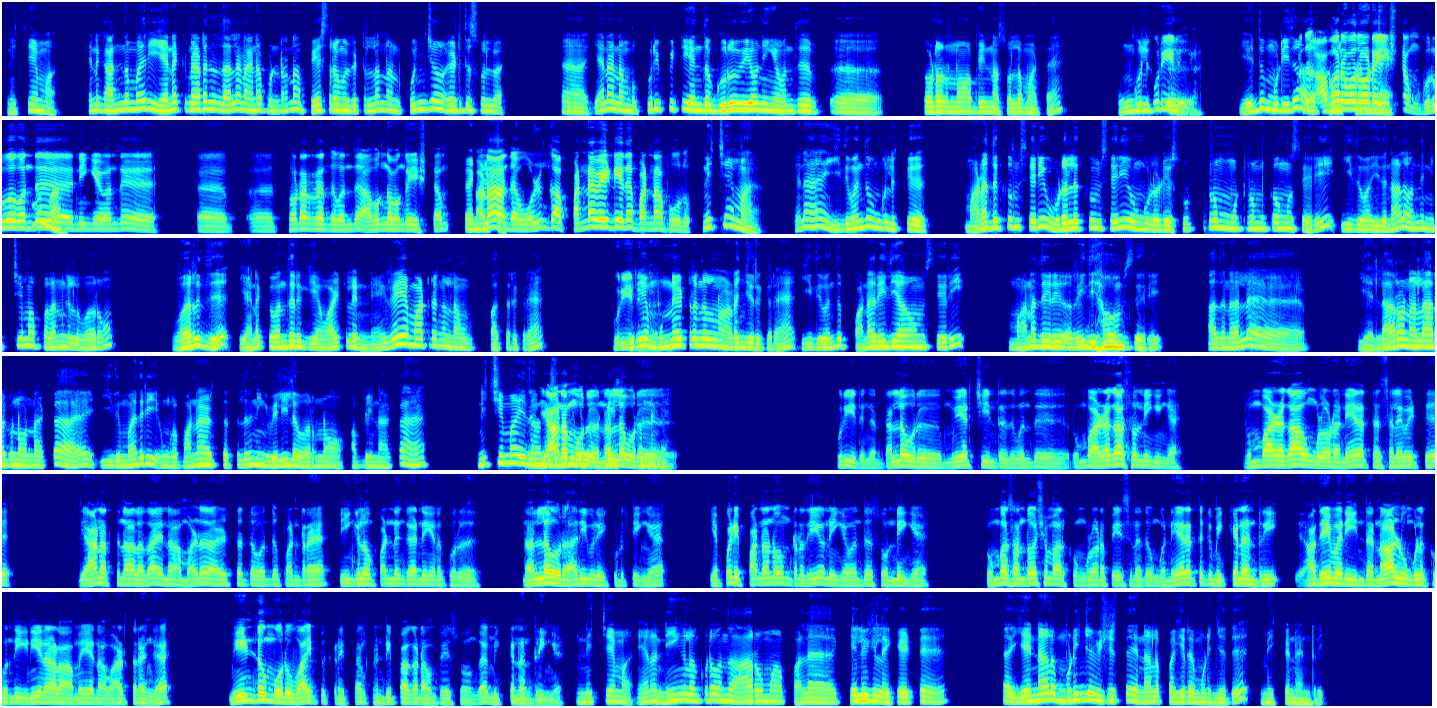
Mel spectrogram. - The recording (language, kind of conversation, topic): Tamil, podcast, அழுத்தம் அதிகமான நாளை நீங்கள் எப்படிச் சமாளிக்கிறீர்கள்?
- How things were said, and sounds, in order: "முற்றும் இருக்கவங்களுக்கும்" said as "முற்றும்க்குங்க"; laughing while speaking: "ரீதி ரீதியாகவும் சரி. அதனால"; "மன" said as "மனு"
